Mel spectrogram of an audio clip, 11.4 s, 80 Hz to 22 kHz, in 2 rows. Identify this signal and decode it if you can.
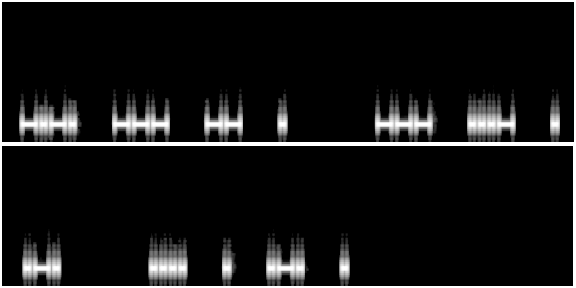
Morse code, heard as a keyed tone, about 25 wpm, spaced as for 15 wpm, 600 Hz. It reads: COME OVER HERE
